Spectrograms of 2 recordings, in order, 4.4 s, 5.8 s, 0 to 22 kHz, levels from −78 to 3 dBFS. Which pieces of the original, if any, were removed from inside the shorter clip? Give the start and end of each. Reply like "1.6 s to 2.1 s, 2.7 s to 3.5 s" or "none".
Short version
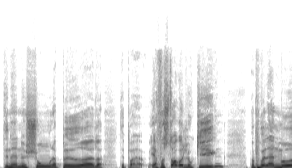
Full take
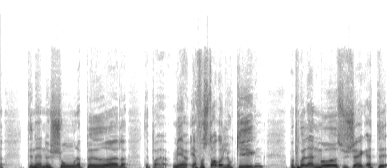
2.6 s to 2.8 s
